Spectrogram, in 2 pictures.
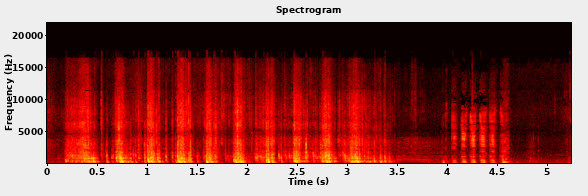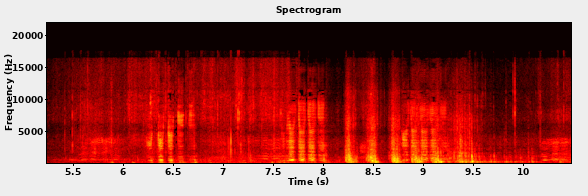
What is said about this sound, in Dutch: Ik hoor gemekker.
